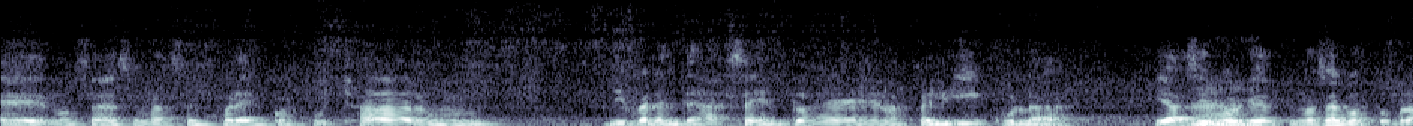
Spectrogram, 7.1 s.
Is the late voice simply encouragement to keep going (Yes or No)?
Yes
